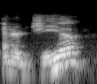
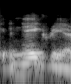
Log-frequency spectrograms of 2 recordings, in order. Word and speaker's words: Energia: Composer Studio and in, I guess I've been pronouncing it wrong. I think it's Energia, but I think there are videos I was watching, it's like Enegria or something like that, which I guess sounds Italian-ish. I'm going to probably just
